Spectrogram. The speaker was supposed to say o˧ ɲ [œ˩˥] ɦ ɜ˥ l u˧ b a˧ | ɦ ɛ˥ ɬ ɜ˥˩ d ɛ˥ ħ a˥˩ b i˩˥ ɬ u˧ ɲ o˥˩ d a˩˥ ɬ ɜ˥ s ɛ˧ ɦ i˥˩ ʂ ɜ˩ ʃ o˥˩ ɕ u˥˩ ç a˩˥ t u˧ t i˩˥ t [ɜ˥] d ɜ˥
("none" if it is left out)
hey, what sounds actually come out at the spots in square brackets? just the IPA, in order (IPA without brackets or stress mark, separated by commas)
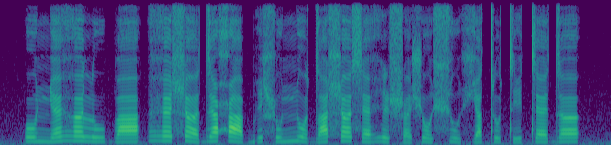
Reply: ɛ˩˥, ɛ˥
